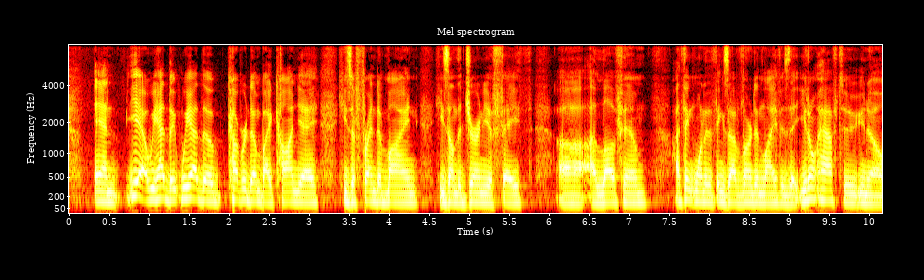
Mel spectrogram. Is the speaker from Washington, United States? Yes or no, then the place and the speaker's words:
yes; Tacoma, Washington, United States; moved away; also born or lived in Miami, Florida; And in 1998, we moved from Tacoma, Washington to Miami, Florida, where my dad took over a little inner city Assemblies of God church.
